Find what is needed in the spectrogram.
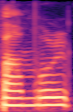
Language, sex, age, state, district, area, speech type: Assamese, female, 60+, Assam, Dibrugarh, rural, spontaneous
